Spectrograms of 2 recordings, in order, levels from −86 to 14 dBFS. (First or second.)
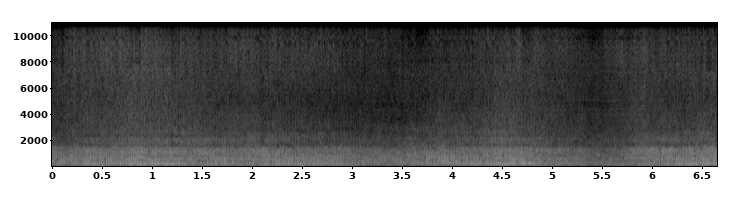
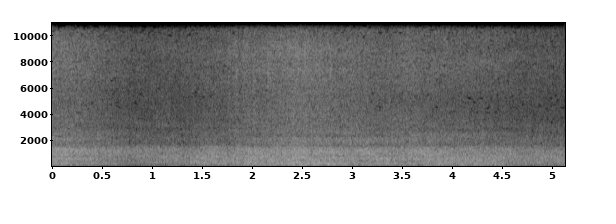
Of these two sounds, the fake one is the first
